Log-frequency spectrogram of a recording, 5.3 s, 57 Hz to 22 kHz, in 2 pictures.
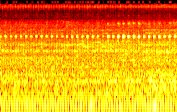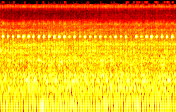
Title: BMW F30 320d エンジン異音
